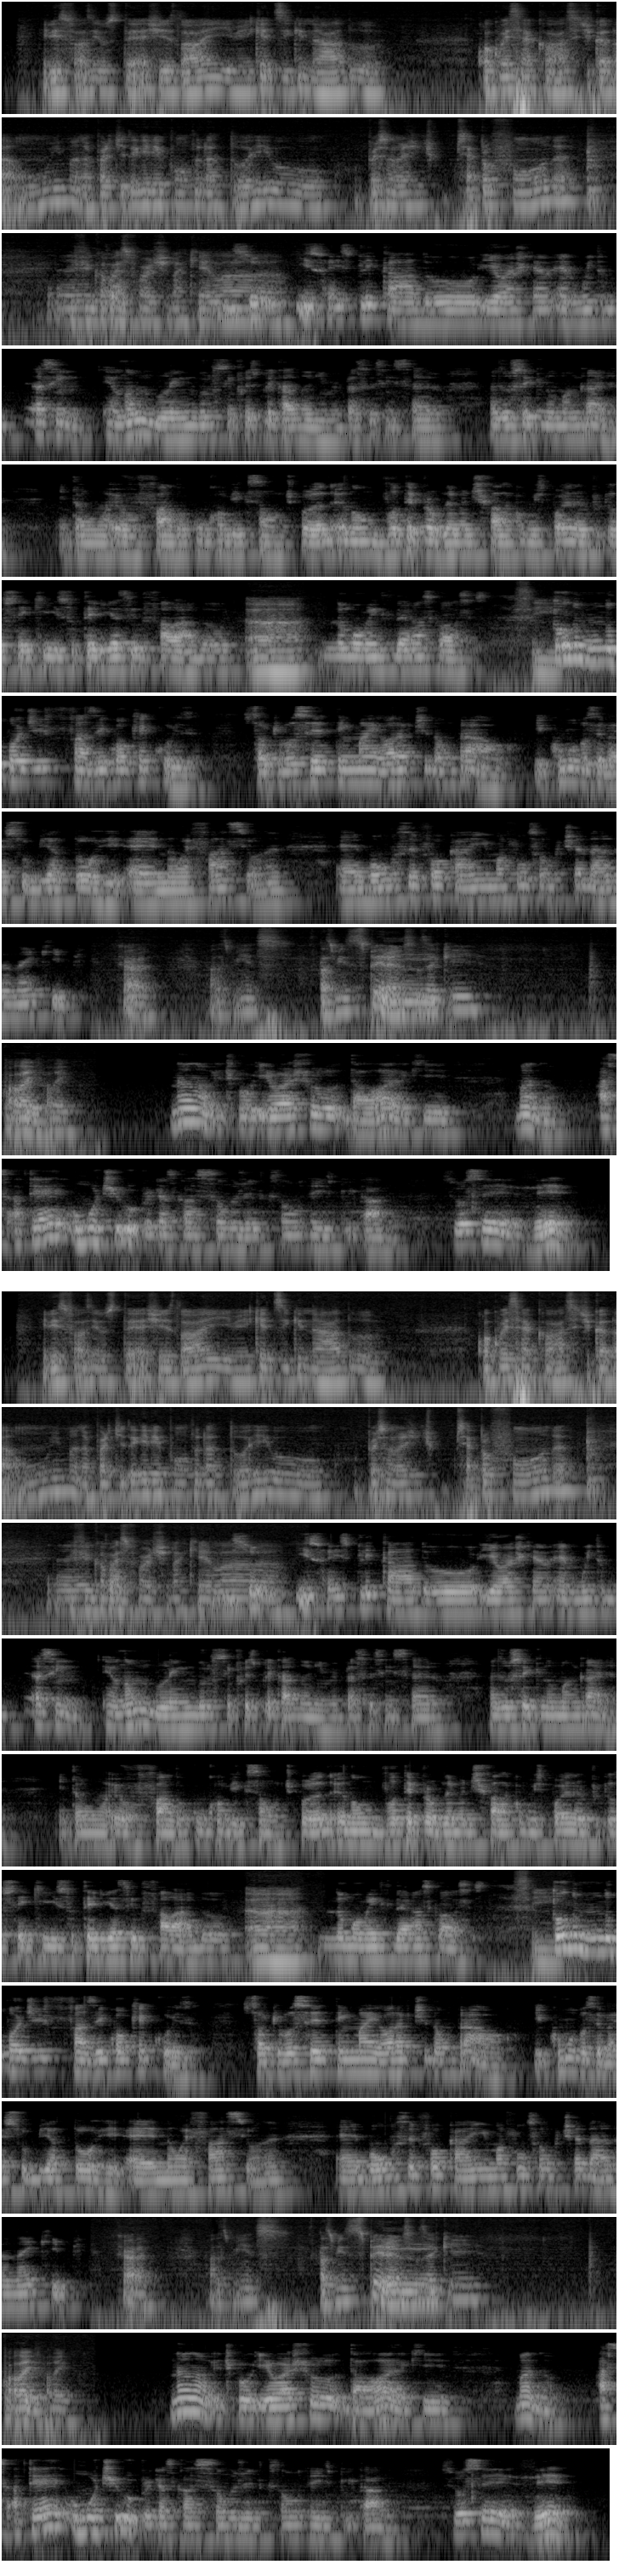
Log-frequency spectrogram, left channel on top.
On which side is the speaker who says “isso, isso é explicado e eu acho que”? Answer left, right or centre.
Right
